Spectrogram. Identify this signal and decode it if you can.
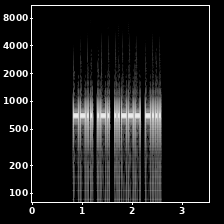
Morse code, heard as a keyed tone, about 34 wpm, 700 Hz. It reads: ZR2B
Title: DXCC-100 Call Signs - 4 Characters - Repeated 3x - 35wpm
